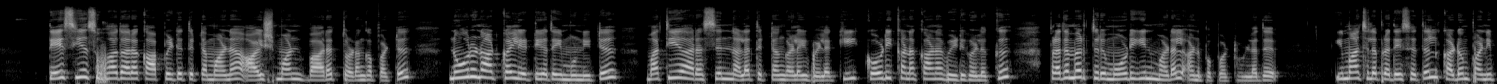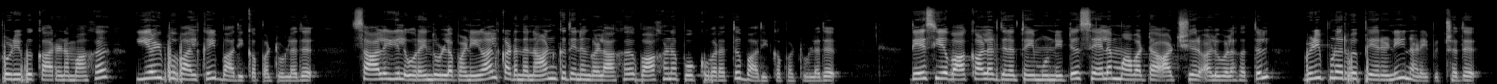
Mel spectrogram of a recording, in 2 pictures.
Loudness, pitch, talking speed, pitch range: -20 LUFS, 240 Hz, 100 wpm, 210-275 Hz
